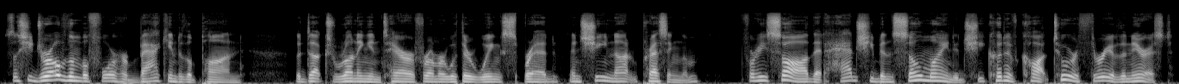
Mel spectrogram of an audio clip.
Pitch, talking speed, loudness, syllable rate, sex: 140 Hz, 230 wpm, -19 LUFS, 5.1 syllables/s, male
